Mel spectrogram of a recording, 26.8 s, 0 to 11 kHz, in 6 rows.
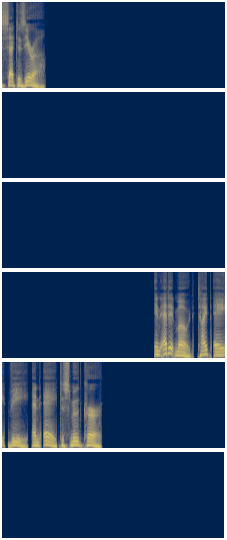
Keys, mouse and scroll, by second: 0.8 click, 3.8 ctrl+z, 7.3 g, 10.4 click, 10.8 g, 12.3 ctrl+z, 16.1 shift+middle click, 17.1 Tab, 18.6 Tab, 19.5 a, 20.0 v, 21.4 click, 22.4 r, 25.6 click, 26.0 click.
